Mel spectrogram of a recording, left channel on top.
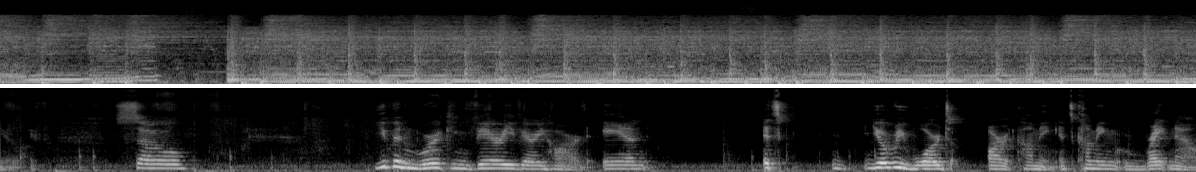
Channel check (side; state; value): both; different; correlation 0.00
